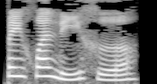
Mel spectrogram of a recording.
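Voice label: "悲欢离合", Mandarin Chinese; hsk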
